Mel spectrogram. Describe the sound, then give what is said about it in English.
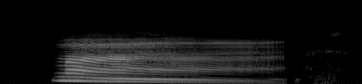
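A voice imitates a long, low, mournful moo, a single sustained groan of about two seconds that starts loud and slowly sags in pitch and strength before cutting off. “It's the lugubrious moo.”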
